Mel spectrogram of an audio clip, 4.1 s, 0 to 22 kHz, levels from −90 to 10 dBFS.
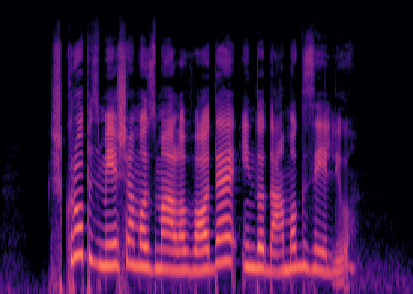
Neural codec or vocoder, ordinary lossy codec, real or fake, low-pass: none; none; real; 19.8 kHz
